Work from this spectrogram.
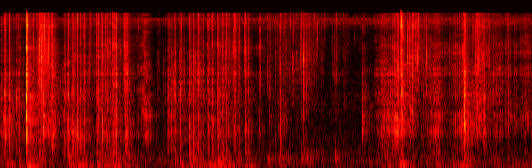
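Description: A small, solid, dry oval soap bar with green stripes is held in hand and shaved with a utility knife blade, leaving crumbly shavings. Quiet, bright, dry scraping and crackling come in a series of short strokes with brief pauses between them.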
